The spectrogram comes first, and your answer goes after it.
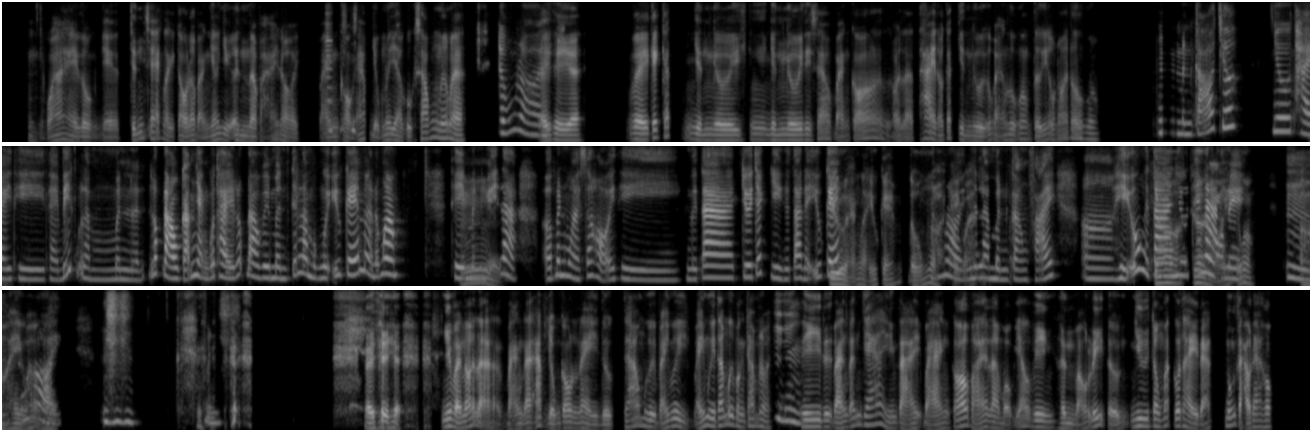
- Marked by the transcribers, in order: chuckle; other background noise; laugh; chuckle; laughing while speaking: "Vậy thì, ờ"
- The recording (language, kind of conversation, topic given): Vietnamese, podcast, Bạn có kỷ niệm nào với thầy cô khiến bạn thay đổi không?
